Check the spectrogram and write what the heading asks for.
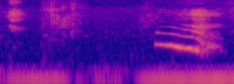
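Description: A short, high whine that falls in pitch, about one and a half seconds in, over a low steady hum.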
